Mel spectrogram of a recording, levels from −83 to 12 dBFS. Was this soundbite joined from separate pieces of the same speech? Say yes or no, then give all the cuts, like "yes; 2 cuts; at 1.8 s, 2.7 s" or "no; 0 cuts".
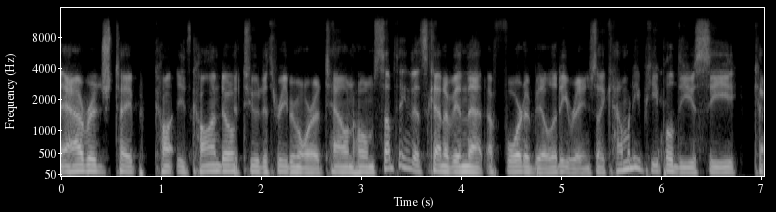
yes; 3 cuts; at 1.3 s, 1.7 s, 2.3 s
